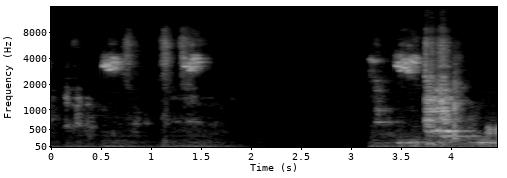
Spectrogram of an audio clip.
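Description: A few short, high bird chirps: two in the first second and a half and another near the end. Under them are faint clicks of a steel plate as chopped onion is scraped off it into a pot. The sound drops out completely for about a second and a half in the middle.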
